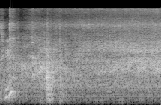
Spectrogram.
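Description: Small whole potatoes frying in oil and masala in a wok, sizzling steadily while a metal spatula stirs through them.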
